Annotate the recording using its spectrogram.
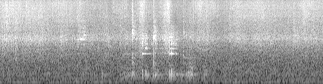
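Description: Beef slices sizzling in a hot wok while being stir-fried with a metal ladle. A quick run of scrapes and knocks of the ladle against the wok comes in the middle.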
